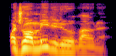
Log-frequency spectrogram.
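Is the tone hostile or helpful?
hostile. It sounds dismissive and confrontational.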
